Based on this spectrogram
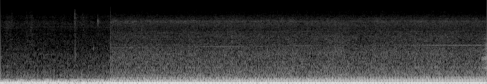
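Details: Turbocharged Toyota Pickup on test drive after new turbo install and oil return leak fix (o-ring and silicone, oil slightly overfilled): strong even engine drone under load with faint rising whistle, turbo spooling normally.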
